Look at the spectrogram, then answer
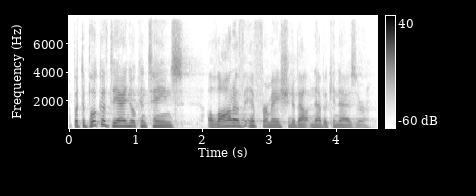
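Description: A man delivers a sermon with a notably high voice, retelling an old story in a loose, chatty way. He slips into quick impressions of the characters and throws in casual asides to the congregation. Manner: animated, acts out dialogue in voices. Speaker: preacher.

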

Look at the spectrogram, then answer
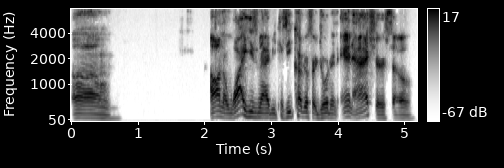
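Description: A man with a low, mellow voice holds a casual recap chat. He tells the story with energy, acts out the quotes and swears freely. The sound is dry and close. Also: moderate pace, no room sound, lo-fi sound. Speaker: podcast co-host.

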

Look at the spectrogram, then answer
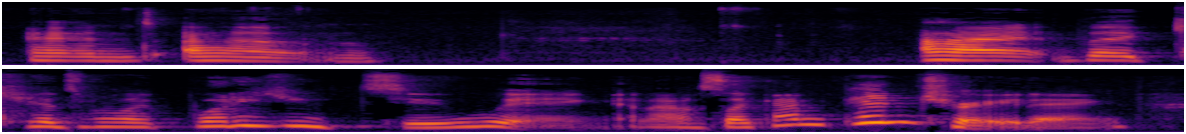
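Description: Speaking a little slowly with lively intonation and a mid-range voice, this young woman is a podcast co-host in casual conversation. Sniffly from having cried, she tells a story in a chatty way packed with fillers.

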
